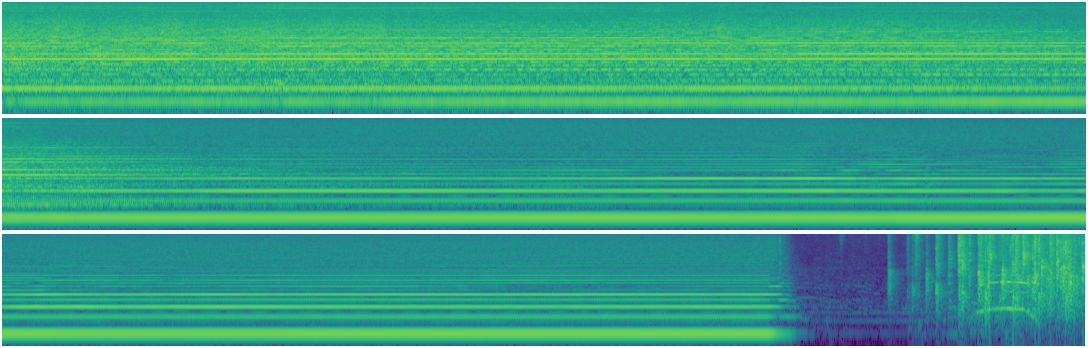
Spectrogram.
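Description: Loud modular synthesizer drone: a steady low tone with a stack of overtones, gritty and noisy for the first dozen seconds, then thinning to clean, held tones. It cuts off suddenly near the end.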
